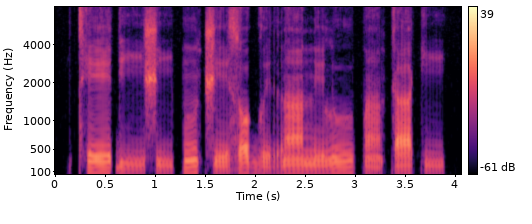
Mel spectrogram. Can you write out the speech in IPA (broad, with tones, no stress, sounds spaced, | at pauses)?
tʰ eː˦ ɗ iː˨ ʃ iː˨ p ũ˦ t͡ʃ e˨ z ɔ˦ ɡʷ ɪ˨ r ã˦ n ɪ˦ l uː˦ p ã˨ k a˦ k i˦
